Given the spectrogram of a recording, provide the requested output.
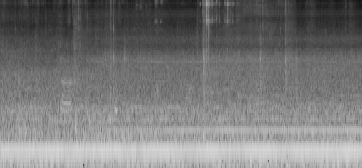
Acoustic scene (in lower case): subway station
